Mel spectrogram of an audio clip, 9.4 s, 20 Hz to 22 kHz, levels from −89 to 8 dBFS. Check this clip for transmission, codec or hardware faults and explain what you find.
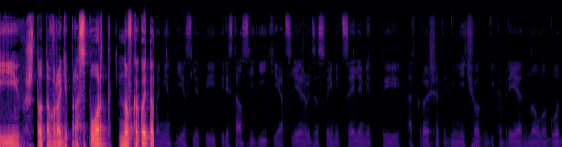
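One fault is audible. From 2.57 s to the end, the speech drops by about 30 dB and turns faint. The likely cause is one channel inverted: one stereo side carries reversed polarity, so when the two sides are summed to mono, everything they share cancels. A centred voice is almost entirely common material, so it nearly disappears, leaving only a faint residue from whatever small differences existed between the channels.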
